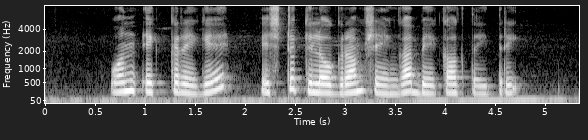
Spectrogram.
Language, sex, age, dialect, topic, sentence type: Kannada, female, 18-24, Dharwad Kannada, agriculture, question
